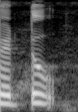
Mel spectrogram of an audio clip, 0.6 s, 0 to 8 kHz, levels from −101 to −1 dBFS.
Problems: none marked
